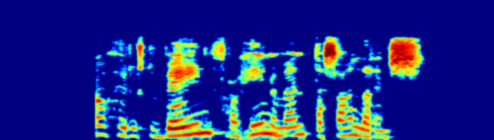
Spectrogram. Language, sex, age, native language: Icelandic, female, 50-59, Icelandic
